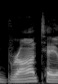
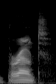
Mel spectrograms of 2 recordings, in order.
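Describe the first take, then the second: First: The final vowel is pronounced. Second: The final vowel is silent. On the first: The speaker calls it right. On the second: The speaker calls it wrong.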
